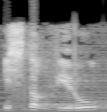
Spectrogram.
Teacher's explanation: الراء مرققة لأنها سبقت بكسرة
